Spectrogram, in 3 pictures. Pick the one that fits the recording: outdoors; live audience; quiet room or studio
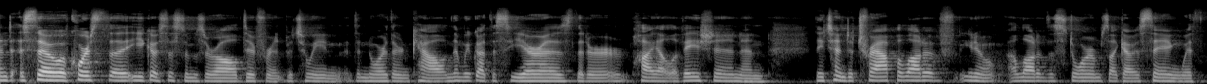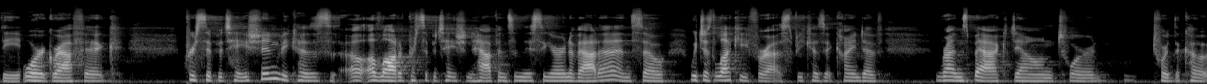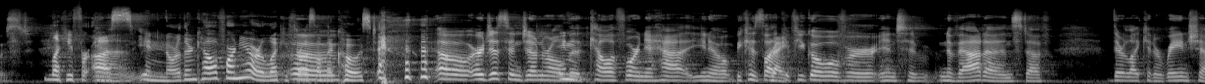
live audience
